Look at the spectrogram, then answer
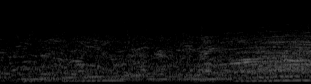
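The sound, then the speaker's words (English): A football stadium crowd at Crozier Keystone Stadium roars as the second half is about to begin. A dense, steady wash of cheering and chatter swells slightly louder toward the end, with no single voice standing out. “Crowd's coming alive here at Crozier Keystone Stadium.”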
